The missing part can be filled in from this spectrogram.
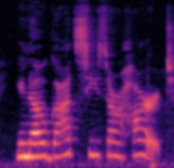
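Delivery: ordinary delivery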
